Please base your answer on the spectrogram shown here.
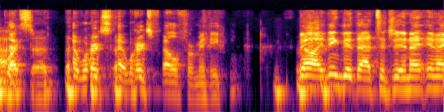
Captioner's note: laughs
